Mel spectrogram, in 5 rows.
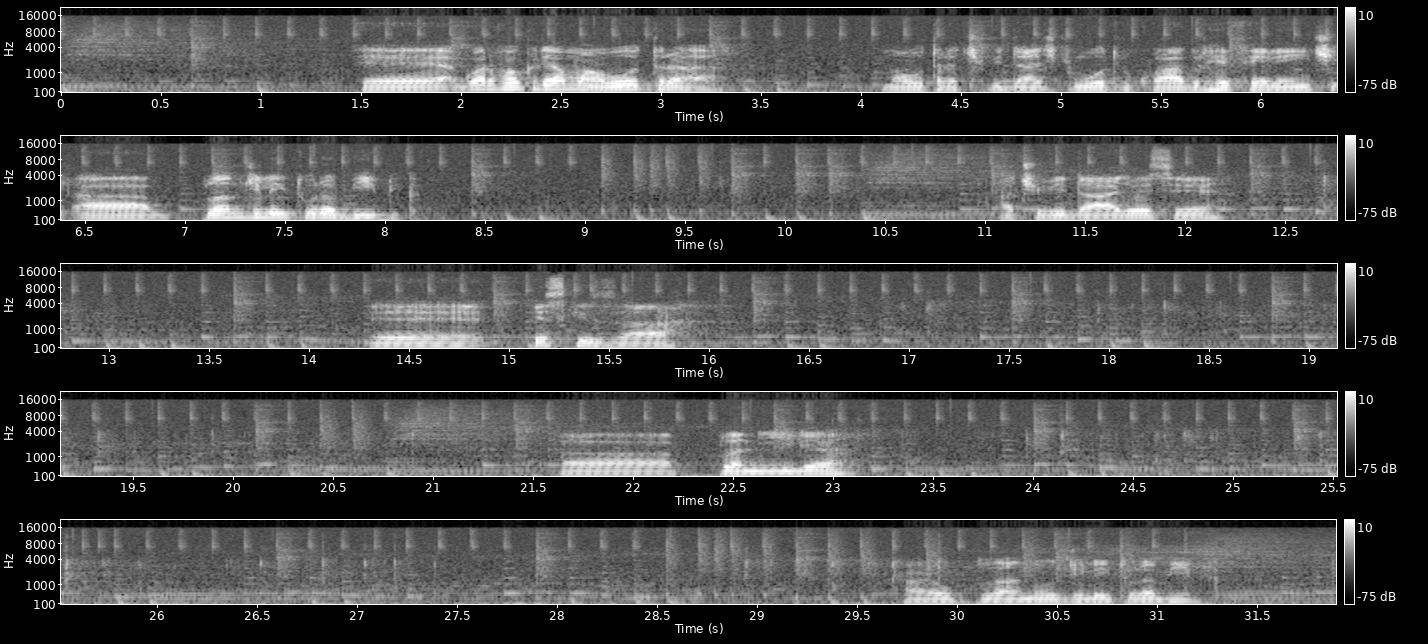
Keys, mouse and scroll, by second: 12.2 shift+p, 12.7 BackSpace, 14.9 shift+p, 16.5-20.2 typing, 21.2 typing, 22.9-27.9 typing, 28.9-31.8 typing.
